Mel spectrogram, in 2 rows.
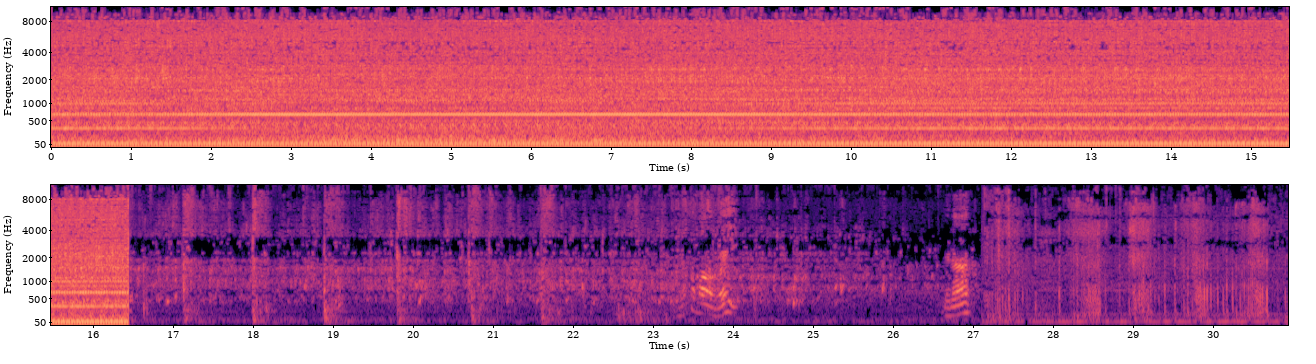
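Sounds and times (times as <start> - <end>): motor humming with low rumble: 0.0 - 16.8, 17.7 - 30.9.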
